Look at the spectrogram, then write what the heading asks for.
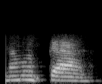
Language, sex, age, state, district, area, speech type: Odia, female, 60+, Odisha, Angul, rural, conversation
